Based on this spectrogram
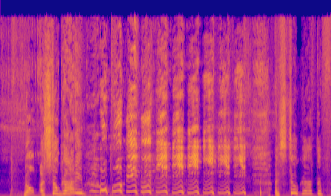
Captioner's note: cackling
